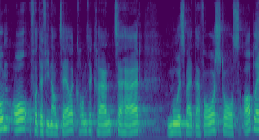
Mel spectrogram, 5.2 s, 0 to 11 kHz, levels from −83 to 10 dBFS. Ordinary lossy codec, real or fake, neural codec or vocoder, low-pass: none; real; none; none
